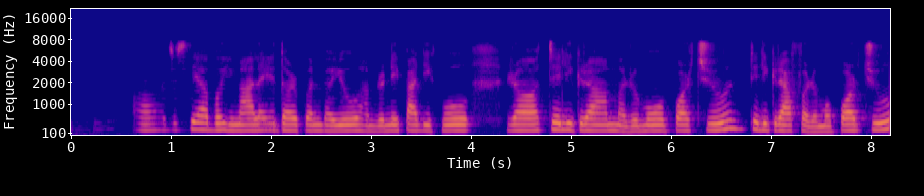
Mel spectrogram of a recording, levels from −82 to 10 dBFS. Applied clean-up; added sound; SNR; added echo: neural mask model DeepFilterNet 3.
